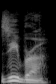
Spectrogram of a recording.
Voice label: zebra, American

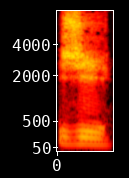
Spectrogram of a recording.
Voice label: phoneme television, American; American IPA phonic

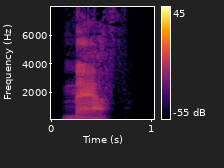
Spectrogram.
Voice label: normal math, American IPA phonic

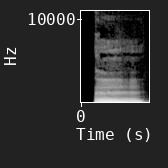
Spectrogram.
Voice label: phoneme ng, American; American IPA phonic

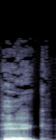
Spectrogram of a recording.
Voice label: pig, American

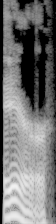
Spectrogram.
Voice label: phoneme r air, American

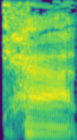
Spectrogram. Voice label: slow cat, American; American IPA phonic

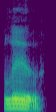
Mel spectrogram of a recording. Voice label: normal blue, American IPA phonic

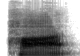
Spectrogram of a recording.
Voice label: hot, American

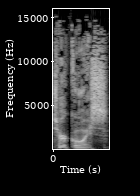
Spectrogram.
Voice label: turquoise, American

